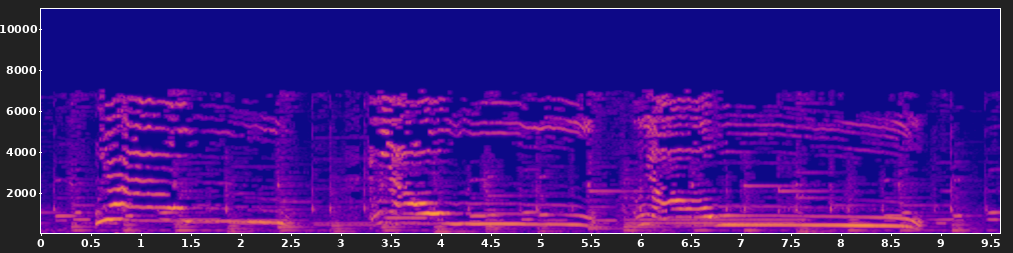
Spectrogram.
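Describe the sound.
A big fat cat meows loudly three times in a row, each call long and drawn-out, swelling and then sliding down in pitch at the end, with no talking.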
